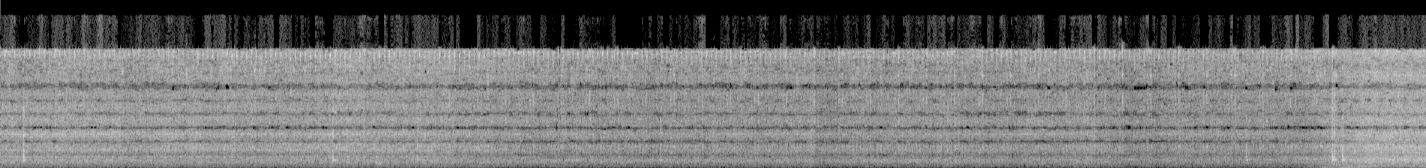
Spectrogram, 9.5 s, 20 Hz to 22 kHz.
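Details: Grand Marquis V8 at idle with an undiagnosed knock, steady at about four per second, that does not follow engine rpm and stays unchanged through a brief rev; cause unknown.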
